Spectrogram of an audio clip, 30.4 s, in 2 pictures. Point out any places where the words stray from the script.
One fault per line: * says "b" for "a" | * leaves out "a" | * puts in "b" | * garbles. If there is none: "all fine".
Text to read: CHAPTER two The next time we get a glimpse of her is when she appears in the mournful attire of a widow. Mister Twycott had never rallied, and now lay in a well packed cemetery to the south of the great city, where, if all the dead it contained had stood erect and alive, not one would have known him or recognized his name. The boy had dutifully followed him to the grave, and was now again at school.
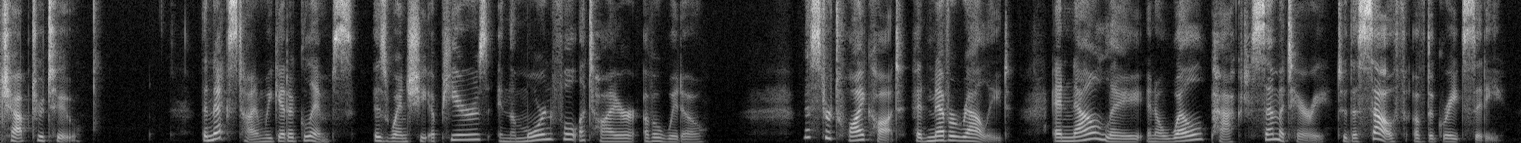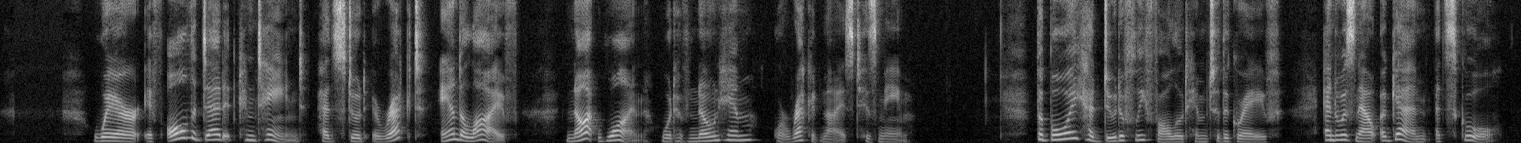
* leaves out "of her"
